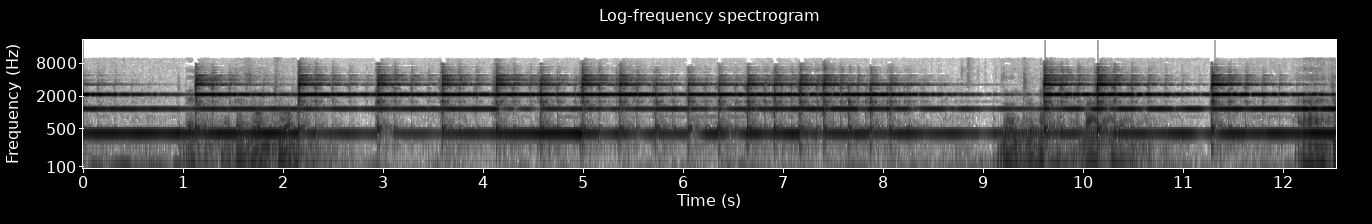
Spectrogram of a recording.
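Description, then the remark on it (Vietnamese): A Buddhist temple bell is struck repeatedly at the start of a ceremony, its strikes coming faster and faster into a ringing roll, then a fresh stroke starts a second accelerating run. Loud, with a sustained metallic hum. “Khi chúng ta giải ra như thế này mà chúng ta nhìn thấy là các Phật tử và người nhà của họ đã ngồi vào đâu vào đấy rồi, trang nghiêm đạo tràng rồi, bắt đầu thì chúng ta mới dồn chuông.”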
